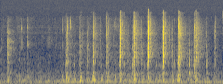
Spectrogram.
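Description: Faint, light clicking from parts of a hedge trimmer's small engine being worked by hand. A few scattered clicks come first, then about a second in an even run of sharp clicks, roughly three or four a second, like a ratchet turning.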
